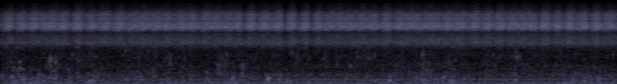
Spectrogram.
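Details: Crickets at one of the bays of Korčula, Croatia: a dense, shrill, hissing chorus pulsing about three times a second, steady throughout, with a faint low rumble and soft wind underneath.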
